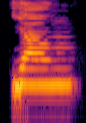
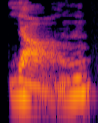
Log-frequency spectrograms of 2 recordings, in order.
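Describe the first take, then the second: First: The pitch stays high and level. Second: The pitch dips low, then rises slightly.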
